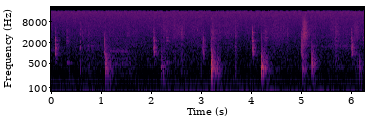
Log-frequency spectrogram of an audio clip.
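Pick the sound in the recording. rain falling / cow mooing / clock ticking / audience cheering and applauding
clock ticking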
